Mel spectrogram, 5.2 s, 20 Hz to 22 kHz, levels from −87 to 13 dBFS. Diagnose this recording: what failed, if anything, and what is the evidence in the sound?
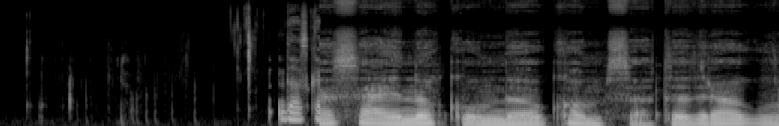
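A stereo read as mono fault in sample-format conversion begins at 2.13 s and runs to the end. The speech drops to half speed and an octave lower, because interleaved left and right samples are being played one after another as a single channel. On a spectrogram, the harmonics compress downward and a fainter mirrored copy fills the upper half.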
